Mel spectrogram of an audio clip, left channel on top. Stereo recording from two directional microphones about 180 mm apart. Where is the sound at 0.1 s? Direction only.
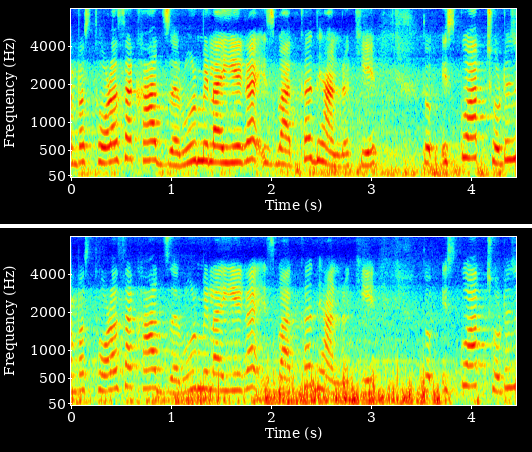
15° left (ahead or behind).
